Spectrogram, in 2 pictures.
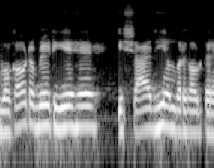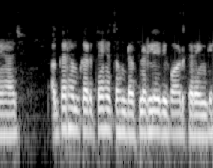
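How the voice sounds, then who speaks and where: Quiet and at very even loudness, a man speaks at a fairly quick pace in a medium pitch with monotone, flat intonation. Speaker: fitness vlogger. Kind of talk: vlog.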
